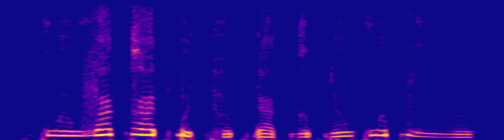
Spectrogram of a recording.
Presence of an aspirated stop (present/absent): absent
